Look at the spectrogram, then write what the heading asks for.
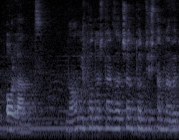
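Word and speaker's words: Haaland: Tak coś czułem chociaż norwegowie twierdzą że poprawna wymowa tego nazwiska to Oland Oland tak zaczęto gdzieś tam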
